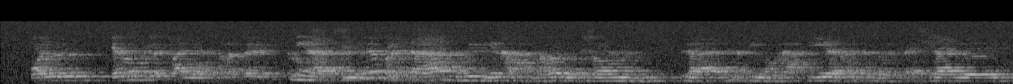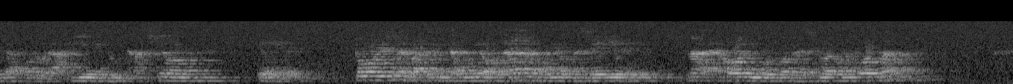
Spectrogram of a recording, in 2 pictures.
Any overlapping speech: Yes, from 2.9 s

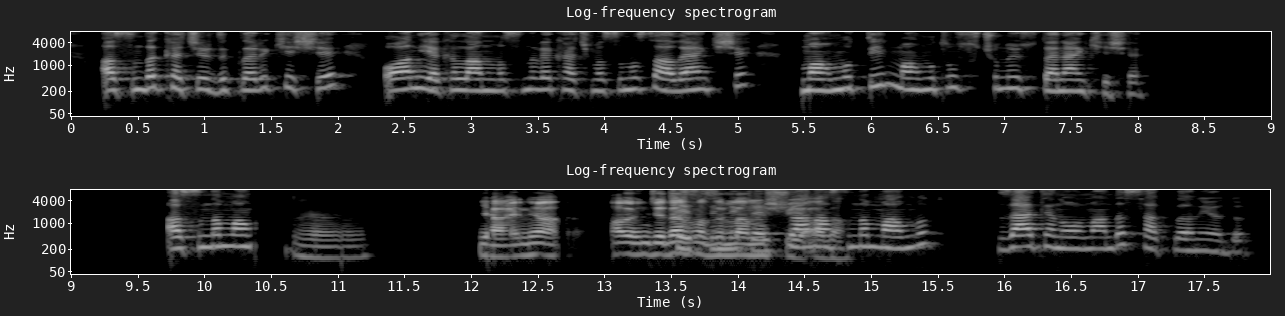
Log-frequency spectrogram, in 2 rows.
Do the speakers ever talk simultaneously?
Yes, from 13.5 s

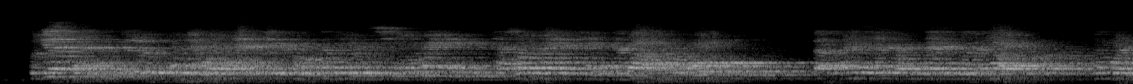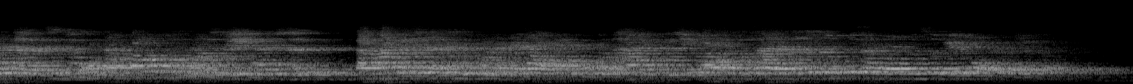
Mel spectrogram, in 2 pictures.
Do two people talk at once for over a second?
Yes, from 18.2 s

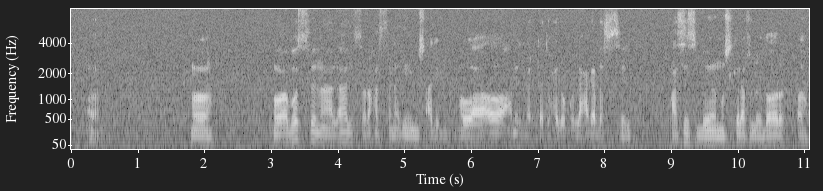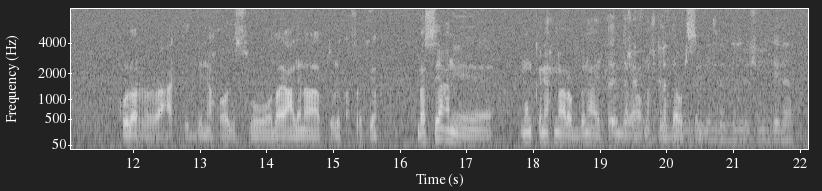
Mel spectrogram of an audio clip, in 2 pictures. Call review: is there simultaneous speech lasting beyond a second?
Yes, from 18.9 s

